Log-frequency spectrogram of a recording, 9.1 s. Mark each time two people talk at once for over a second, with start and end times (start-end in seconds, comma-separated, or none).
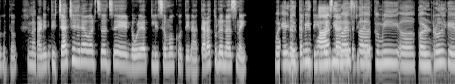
5.8-7.4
